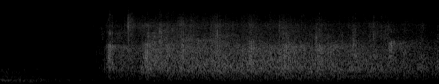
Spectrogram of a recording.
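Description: A congregation applauding, many hands clapping together. The applause starts suddenly about a second in and begins to die away near the end.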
